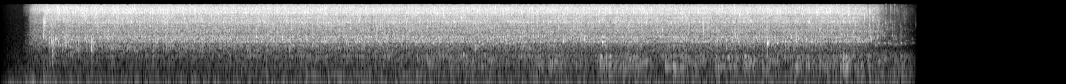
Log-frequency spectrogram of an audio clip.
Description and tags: water running from a tap - longer version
